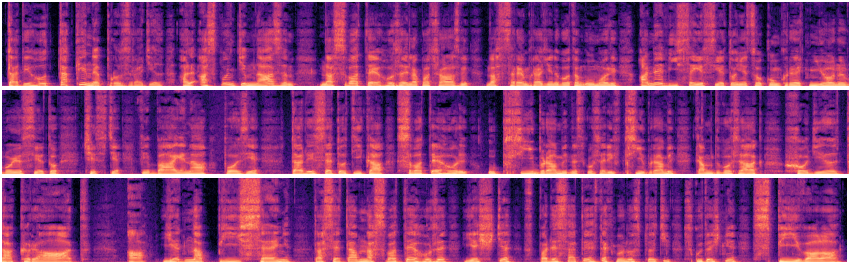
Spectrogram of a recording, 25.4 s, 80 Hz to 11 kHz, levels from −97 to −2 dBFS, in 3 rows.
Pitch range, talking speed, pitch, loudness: 165-195 Hz, 160 wpm, 175 Hz, -14 LUFS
